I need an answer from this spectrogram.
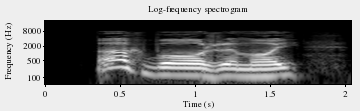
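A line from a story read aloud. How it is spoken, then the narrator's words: Laughing. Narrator (Russian): рассмеялся Иван Петрович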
